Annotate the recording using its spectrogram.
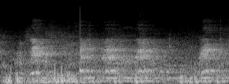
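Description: A dog barking: a few short barks about half a second apart.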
